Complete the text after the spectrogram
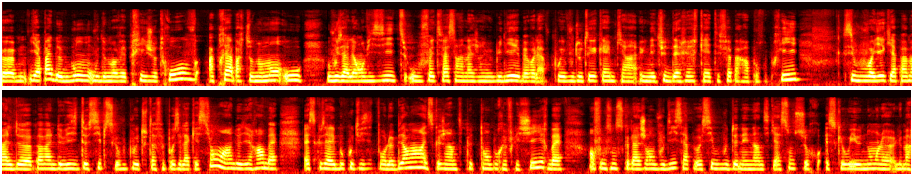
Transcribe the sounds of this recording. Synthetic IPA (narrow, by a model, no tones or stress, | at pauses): əmḭljapad̪əbɔ̃ud̪əmɔvɛpχiʒət̪χuvapχɛapaʁt̪iʁd̪ymɔmɑ̃ʔuvuzaleɑ̃vizit̪ufɛt̪fasaɛ̃naʒɑ̃imɔbiljebɛvwala̰vupuvevud̪ut̪ekɑ̃mɛmkijaɛ̃ʔynet̪yd̪ːɛʁjɛːʁkʲiaet̪efɛpaʁːapɔʁopχisivuvwajekilijapamald̪əpamald̪əvizit̪osipḁskəvupuvet̪u̥t̪afɛpozelakʲɛst̪jɔ̃ɛ̃d̪əd̪iʁɛ̃bɛɛskəvuzavebokud̪əvizit̪̚puʁləbjɛ̃ɛskəʒeɛ̃pət̪i̥pød̪ət̪ɑ̃puʁːefleʃiːʁbɛɑ̰̃fɔ̃ksjɔ̃d̪əsəkəlaʒɑ̃vud̪isapøosivuvud̪ɔneynɛ̃d̪ikasjɔ̃syʁɛskəwiunɔ̃lələma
